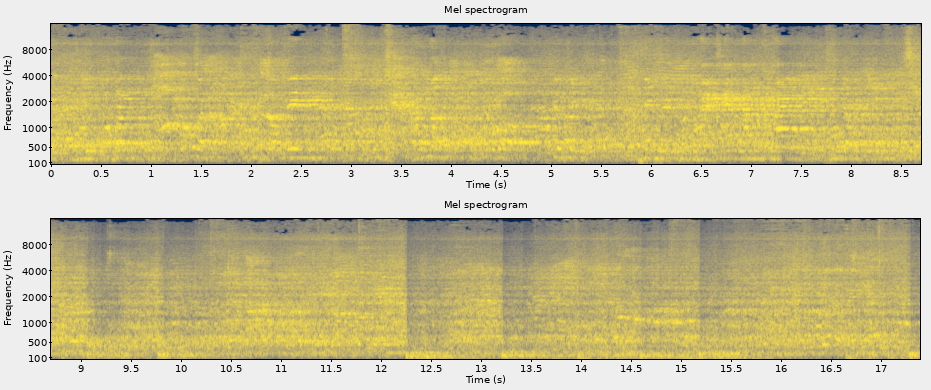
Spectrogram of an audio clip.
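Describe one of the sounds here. A young man speaks steadily through a microphone and loudspeakers in an echoing hall.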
